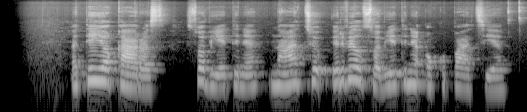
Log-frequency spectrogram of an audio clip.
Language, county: Lithuanian, Šiauliai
